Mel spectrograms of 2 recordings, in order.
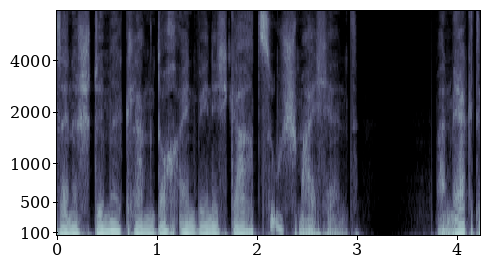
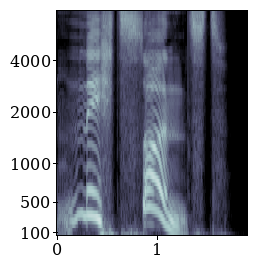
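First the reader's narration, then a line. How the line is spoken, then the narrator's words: Asked. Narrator (German): fragte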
